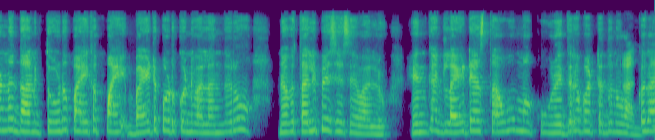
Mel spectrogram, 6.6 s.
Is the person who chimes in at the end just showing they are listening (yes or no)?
no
